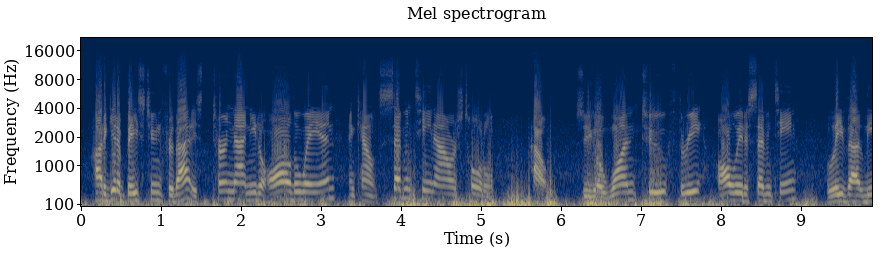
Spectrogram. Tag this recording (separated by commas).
Speech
